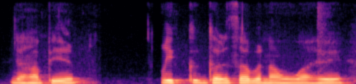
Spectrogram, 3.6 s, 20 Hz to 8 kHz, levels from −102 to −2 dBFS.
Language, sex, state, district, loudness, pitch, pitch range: Hindi, female, Uttar Pradesh, Lalitpur, -16 LUFS, 185 Hz, 180-190 Hz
